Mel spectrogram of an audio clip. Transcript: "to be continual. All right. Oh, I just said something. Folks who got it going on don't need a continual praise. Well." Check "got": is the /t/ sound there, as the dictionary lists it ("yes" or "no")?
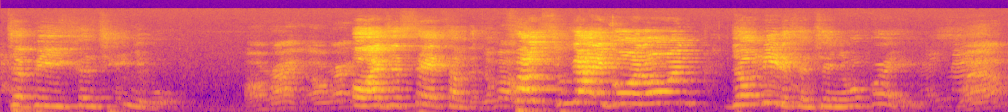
yes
